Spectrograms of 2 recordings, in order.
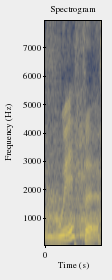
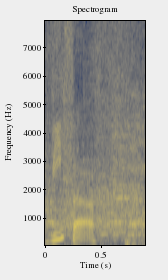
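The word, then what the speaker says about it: Wifa: Let's have a think about Wither skates. Oh, it's pronounced Vifa.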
